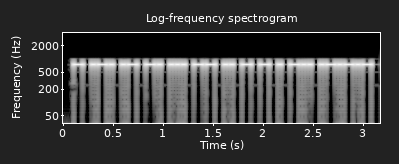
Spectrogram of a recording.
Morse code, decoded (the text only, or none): TRANSMITTED.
